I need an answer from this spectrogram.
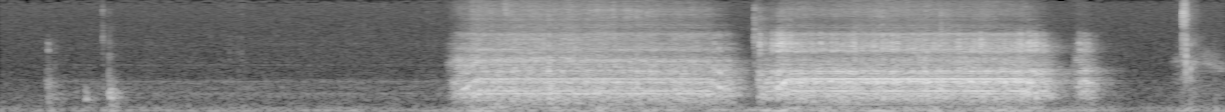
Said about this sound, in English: we're going to load this mat into the machine by sliding that up next to the pinch wheels and then hit load mat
